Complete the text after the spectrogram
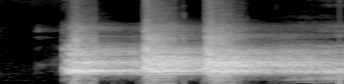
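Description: A Rottweiler gives three deep, loud barks in quick succession, each about half a second apart.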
